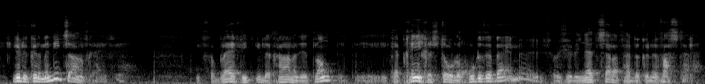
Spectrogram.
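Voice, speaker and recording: A man's voice: lowish voice, very animated, fast talker, dark tone, slightly rough, dull audio, exaggerated voice. A man playing an indignant, glib British private detective in a radio drama, argumentative and wordy, stumbling into his sentences. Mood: defiant. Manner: argumentative, stammering starts, wordy formal retorts.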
